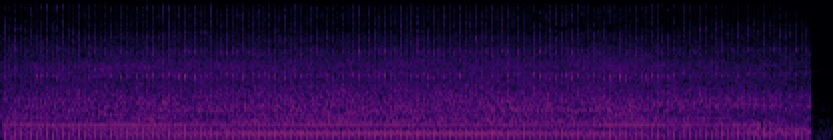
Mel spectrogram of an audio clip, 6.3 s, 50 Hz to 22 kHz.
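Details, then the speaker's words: New PowerSmart DV8621S 170cc 21-inch self-propelled gas mower, after starting on the first pull: steady, even buzz for six seconds before cutting off, no misses or knocks; normal running. "So it started on the first pull. That's always a good sign, and the engine sounds good."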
